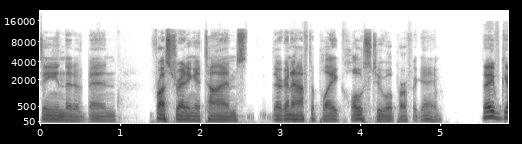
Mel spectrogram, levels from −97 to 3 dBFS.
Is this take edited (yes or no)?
no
